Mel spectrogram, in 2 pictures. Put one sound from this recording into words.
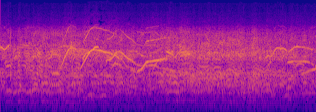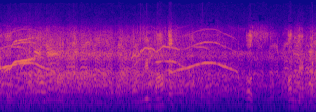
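A group of men laugh and cheer loudly outdoors.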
